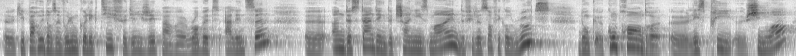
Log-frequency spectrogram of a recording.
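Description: A woman giving an academic lecture, halting often with fillers and restarts as she searches for words. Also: low-pitched, expressive, dark tone. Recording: long hall reverb.

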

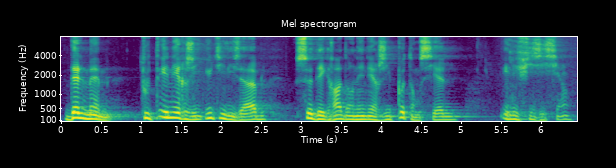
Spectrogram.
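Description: A man's voice: medium pitch, a little mellow. Man lecturing in a reverberant hall. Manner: measured, reflective, with hesitations and asides. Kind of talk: academic lecture reading from wartime texts.

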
